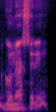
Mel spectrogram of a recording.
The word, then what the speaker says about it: Gunasiri: So you also have studied it, Gunasiri? No, it hasn't come up for me yet. Hmm. I'm pronouncing your name right, na? It's Guna Siri. So sometimes I'm saying Siri and sometimes Shiri.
